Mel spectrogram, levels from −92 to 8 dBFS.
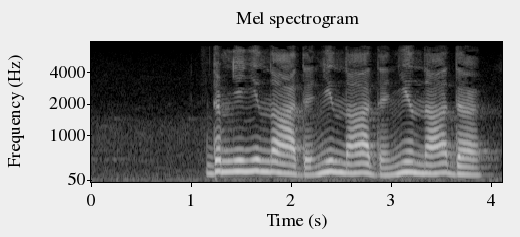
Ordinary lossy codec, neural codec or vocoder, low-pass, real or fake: MP3, 48 kbps; none; 7.2 kHz; real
